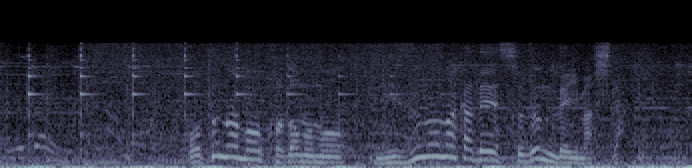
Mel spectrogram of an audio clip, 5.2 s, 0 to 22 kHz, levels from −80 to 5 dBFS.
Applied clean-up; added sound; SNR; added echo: none; Chink, clink; -2 dB; none.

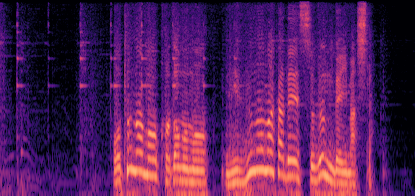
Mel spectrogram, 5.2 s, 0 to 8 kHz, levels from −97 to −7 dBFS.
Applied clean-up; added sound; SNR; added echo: neural mask model RNNoise.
